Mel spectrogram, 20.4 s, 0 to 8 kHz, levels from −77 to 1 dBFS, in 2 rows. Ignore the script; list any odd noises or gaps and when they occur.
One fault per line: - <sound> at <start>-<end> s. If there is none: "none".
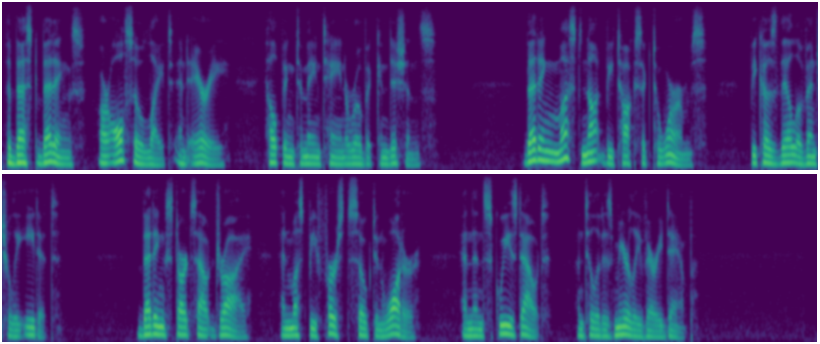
none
